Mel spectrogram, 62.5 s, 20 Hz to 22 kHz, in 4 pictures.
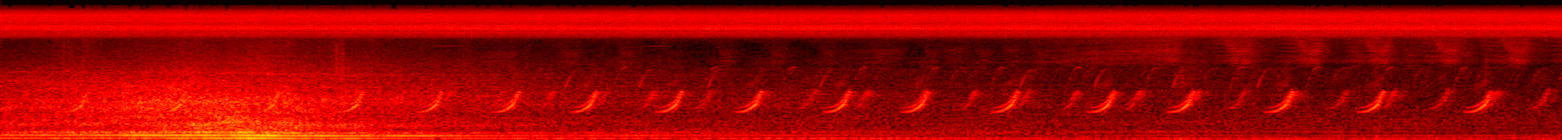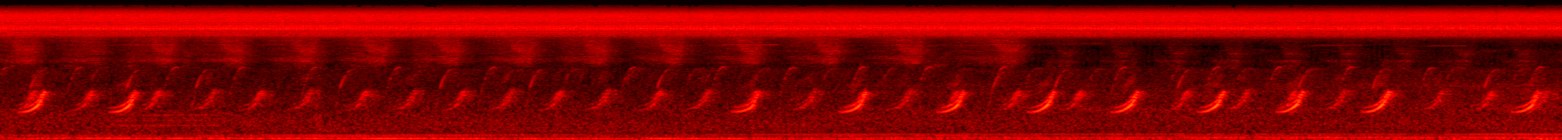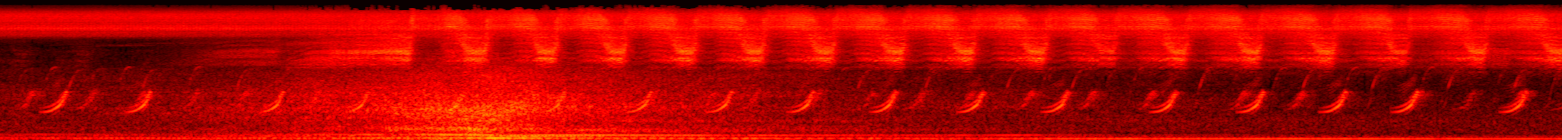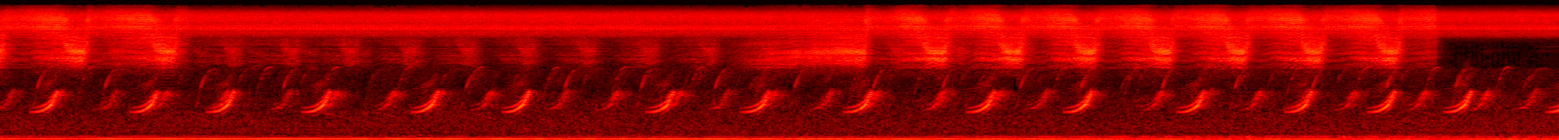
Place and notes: Paz de Ariporo, Casanare, Colombia - AL lado de la carretera
Varios Grillos y sapos al lado de una carretera.
4 June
